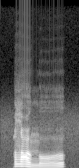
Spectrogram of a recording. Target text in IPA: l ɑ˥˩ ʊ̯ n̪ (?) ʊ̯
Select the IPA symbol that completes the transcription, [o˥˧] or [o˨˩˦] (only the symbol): o˨˩˦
